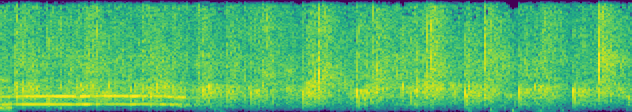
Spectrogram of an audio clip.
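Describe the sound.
Audience applause for a band at a live radio show: dense, steady clapping from many hands, easing slightly toward the end.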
